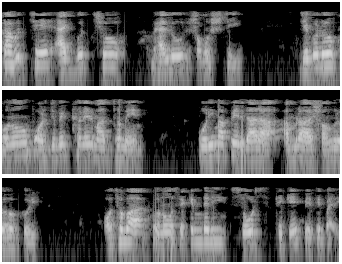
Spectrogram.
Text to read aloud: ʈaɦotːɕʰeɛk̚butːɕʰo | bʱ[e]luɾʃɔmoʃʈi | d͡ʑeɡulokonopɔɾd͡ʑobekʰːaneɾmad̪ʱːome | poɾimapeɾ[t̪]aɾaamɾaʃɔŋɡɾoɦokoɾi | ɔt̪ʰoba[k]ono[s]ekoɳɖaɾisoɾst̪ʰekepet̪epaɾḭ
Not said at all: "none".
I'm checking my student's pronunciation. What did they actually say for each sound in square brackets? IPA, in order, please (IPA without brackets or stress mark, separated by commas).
ɛ, d̪, k, s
